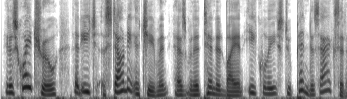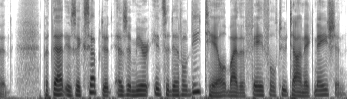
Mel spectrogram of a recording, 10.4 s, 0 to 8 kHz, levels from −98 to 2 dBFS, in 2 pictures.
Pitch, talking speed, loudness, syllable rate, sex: 155 Hz, 175 wpm, -19 LUFS, 5.8 syllables/s, male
